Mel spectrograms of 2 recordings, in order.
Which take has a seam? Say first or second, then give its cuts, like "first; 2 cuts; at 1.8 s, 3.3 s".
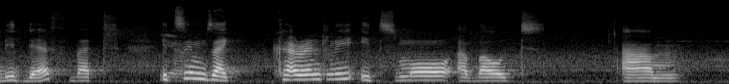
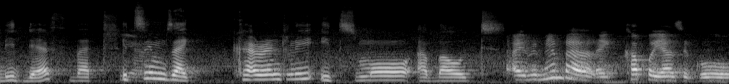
second; 2 cuts; at 1.0 s, 5.1 s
